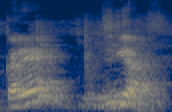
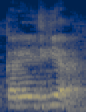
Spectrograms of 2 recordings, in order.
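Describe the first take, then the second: First: courageous very slow, with a pause after करे; broken in two. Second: Said in the usual way. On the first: Shown as a demonstration. Teacher shows the class two syllables, courageous slowly broken in two. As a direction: stretch courageous into two parts, करे and Jesus. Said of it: "दो बार भी बोल पा रहे हैं हम". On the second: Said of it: "दो बार भी बोल पा रहे हैं".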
